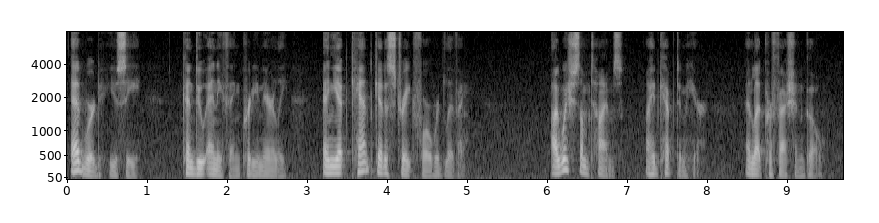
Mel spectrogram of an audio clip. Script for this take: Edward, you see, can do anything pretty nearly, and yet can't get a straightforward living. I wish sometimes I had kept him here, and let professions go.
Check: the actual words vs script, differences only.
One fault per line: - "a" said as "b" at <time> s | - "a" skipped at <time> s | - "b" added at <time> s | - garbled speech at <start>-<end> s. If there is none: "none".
- "professions" said as "profession" at 8.7 s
